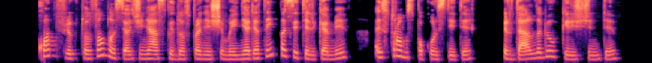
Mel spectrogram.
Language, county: Lithuanian, Alytus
